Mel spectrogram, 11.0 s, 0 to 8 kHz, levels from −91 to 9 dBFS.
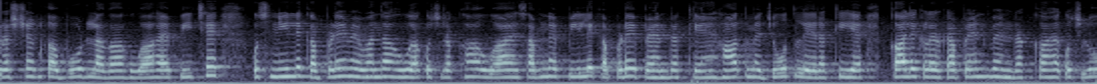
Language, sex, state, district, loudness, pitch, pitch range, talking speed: Hindi, female, Bihar, Madhepura, -21 LUFS, 260 Hz, 250-270 Hz, 220 wpm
